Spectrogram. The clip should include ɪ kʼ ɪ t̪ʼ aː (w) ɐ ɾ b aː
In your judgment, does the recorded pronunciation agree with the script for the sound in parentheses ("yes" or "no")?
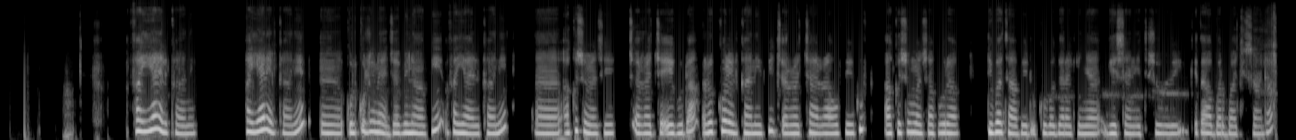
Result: no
